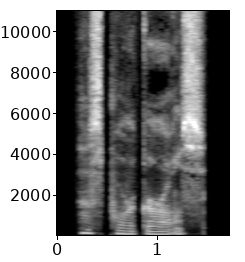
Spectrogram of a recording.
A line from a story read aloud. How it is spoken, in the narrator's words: I murmur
